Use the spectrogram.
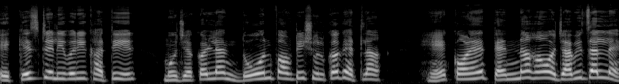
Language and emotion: Goan Konkani, surprised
